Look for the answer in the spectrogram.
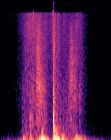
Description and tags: falling on TATAMI
accident, beat, fall, falling, hit, Japan, Japanese, tatami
